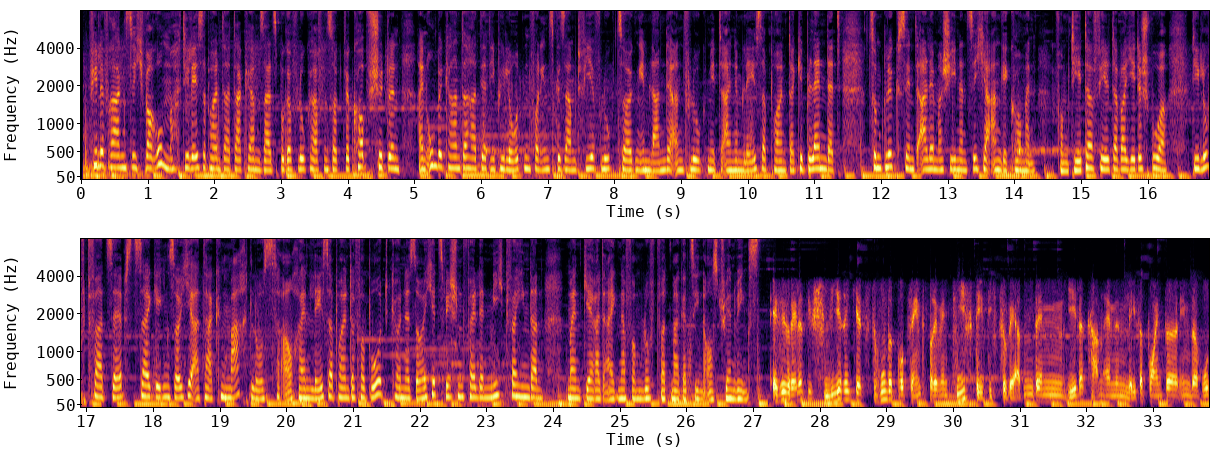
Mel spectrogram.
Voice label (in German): Interview; Laserpointer-Attacken am Flughafen Salzburg; Kronehit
